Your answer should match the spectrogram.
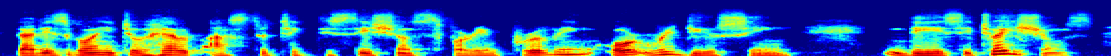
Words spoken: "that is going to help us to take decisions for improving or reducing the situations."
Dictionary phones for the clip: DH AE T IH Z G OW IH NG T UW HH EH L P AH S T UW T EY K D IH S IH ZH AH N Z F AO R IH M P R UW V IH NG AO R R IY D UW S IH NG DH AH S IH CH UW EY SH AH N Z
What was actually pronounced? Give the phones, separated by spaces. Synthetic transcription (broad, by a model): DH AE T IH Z G OW IH NG T UW HH EH L P AH S T UW T EY K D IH S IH SH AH N S F AO R IH M P R UW V IH NG AO R R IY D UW S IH NG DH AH S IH CH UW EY SH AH N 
